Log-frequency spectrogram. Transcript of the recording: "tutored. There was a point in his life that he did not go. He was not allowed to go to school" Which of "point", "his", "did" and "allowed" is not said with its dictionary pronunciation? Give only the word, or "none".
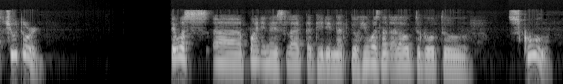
his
